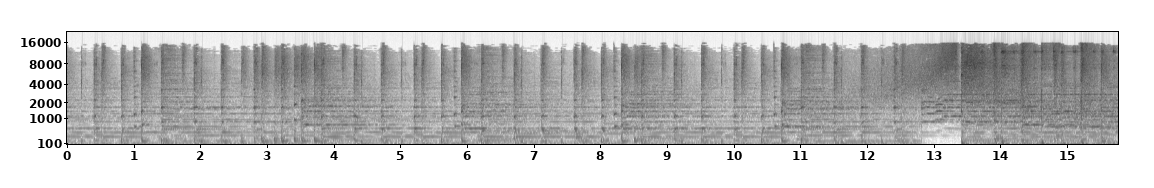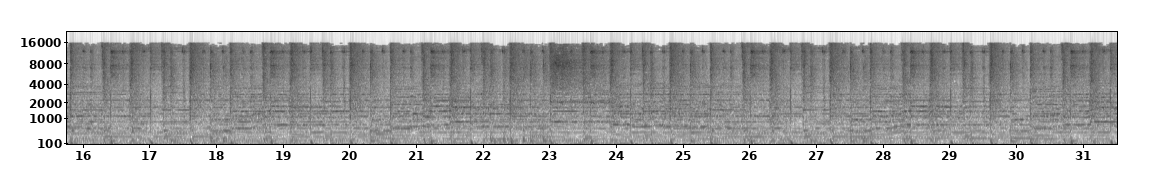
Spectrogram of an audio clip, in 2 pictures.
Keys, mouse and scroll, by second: 1.3-4.3 drag, 6.0 ctrl+Num_Lock, 6.0 click, 7.0 j, 11.9 click, 17.3-27.6 drag, 29.6 click.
